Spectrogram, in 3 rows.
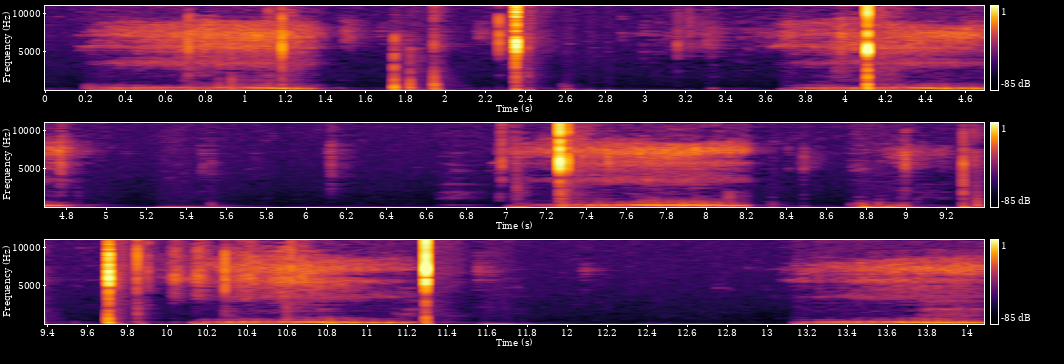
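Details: Merlin sleeping, usually a high-pitched snorer but lower-pitched here, which the owner thinks may be from a blocked nose: soft, buzzing, uneven snores about 19 a minute with clicks between breaths; snoring.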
